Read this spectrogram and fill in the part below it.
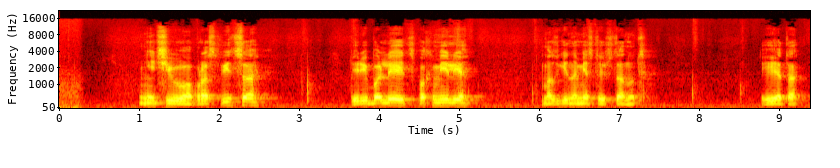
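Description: An older man speaks with animation, close by.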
